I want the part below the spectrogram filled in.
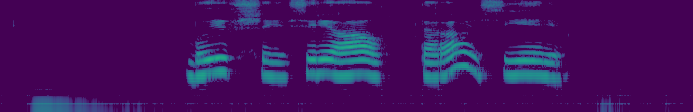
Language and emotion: Russian, sad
